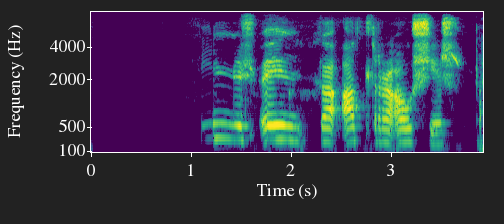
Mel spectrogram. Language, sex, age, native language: Icelandic, male, 9, Icelandic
